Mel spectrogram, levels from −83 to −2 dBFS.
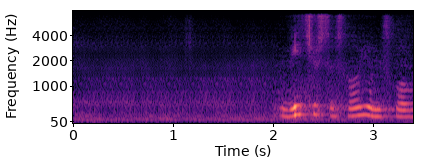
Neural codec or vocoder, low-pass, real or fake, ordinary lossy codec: codec, 24 kHz, 0.5 kbps, DualCodec; 7.2 kHz; fake; none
